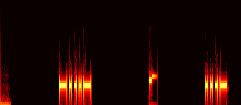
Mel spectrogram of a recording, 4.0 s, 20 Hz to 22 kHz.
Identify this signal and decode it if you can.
Morse code, heard as a keyed tone, about 30 wpm, 700 Hz. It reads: <BT> V
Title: Single Character (Letter:Number:Punctuation:Prosign) Alt 30wpm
